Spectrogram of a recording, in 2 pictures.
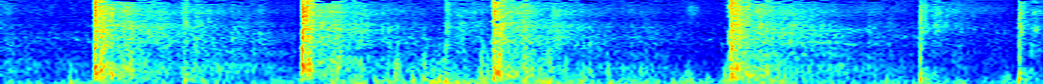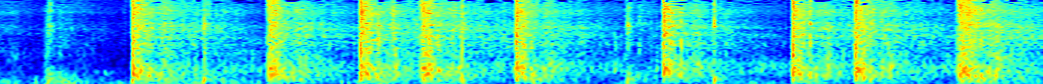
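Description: Aerial fireworks display: a rapid, irregular run of loud bangs from shells bursting overhead, coming thickest from about six seconds in to near the end.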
